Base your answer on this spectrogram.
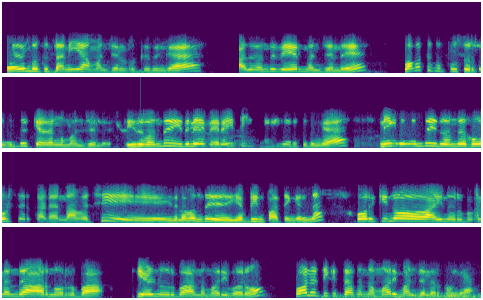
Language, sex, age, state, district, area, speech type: Tamil, female, 30-45, Tamil Nadu, Tiruvannamalai, urban, conversation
